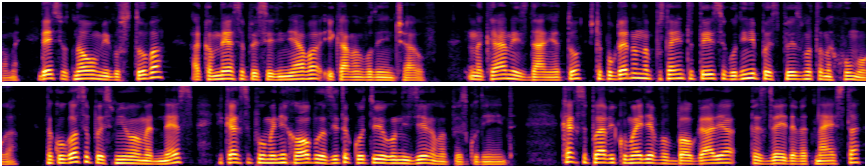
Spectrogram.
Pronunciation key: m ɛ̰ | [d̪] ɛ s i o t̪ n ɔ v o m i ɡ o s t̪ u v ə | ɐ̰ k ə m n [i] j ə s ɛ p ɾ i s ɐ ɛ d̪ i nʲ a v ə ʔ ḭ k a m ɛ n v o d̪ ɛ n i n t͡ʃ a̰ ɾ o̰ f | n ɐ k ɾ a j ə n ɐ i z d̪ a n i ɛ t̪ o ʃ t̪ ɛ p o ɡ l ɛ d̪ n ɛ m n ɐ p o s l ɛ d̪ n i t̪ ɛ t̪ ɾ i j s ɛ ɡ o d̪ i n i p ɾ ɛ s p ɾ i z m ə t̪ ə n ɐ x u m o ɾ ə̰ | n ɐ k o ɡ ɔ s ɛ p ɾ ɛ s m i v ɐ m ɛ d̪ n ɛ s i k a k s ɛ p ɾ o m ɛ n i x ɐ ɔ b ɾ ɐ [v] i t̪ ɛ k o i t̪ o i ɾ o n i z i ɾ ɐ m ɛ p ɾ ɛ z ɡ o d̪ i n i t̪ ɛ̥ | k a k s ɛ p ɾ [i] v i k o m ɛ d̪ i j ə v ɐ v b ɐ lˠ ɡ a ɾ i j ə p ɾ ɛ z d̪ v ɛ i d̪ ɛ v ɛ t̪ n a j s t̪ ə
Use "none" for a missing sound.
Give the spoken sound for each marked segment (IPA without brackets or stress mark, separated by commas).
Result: d̪, ɛ, z, a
